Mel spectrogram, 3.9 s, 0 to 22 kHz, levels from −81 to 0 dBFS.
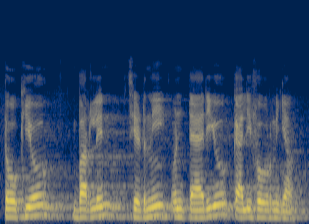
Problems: background sounds at intervals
